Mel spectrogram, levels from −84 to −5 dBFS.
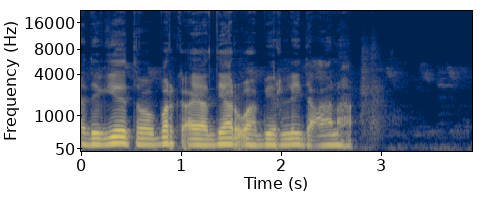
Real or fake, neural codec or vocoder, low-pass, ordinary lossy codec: real; none; none; none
